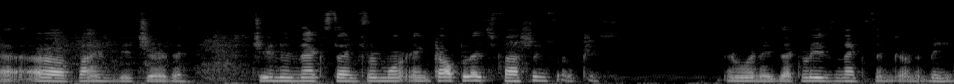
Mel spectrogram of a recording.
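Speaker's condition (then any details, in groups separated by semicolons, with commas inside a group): Quadriplegic cerebral palsy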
